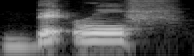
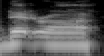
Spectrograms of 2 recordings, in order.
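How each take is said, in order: First: The name is said with an L sound. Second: The name is said without an L sound. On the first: "I guess is how you say it" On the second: "I always call it Bitroff"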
